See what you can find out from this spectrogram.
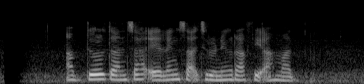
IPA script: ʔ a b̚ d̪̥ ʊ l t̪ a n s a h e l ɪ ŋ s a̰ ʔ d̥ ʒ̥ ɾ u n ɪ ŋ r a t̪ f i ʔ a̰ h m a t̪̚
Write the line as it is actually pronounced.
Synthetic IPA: ʔ a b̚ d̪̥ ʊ l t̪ a n s a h e l ɪ ŋ s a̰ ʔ d̥ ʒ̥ ɾ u n ɪ ŋ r a f i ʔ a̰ h m a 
